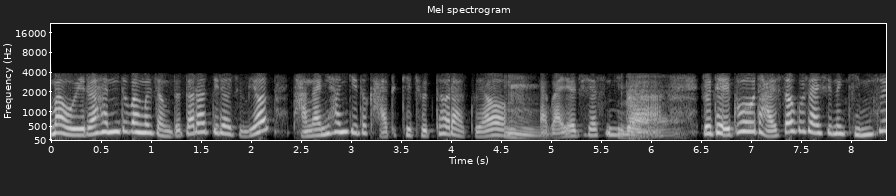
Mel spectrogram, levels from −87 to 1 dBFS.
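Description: From start to finish the speech carries the Bluetooth CVSD headset codec sound: a narrow 250 Hz to 3.6 kHz band with nothing above 3.8 kHz, scratchy s sounds where the one-bit up/down steps can't keep pace, and a granular hiss underneath, which fits a 64 kbps headset link.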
